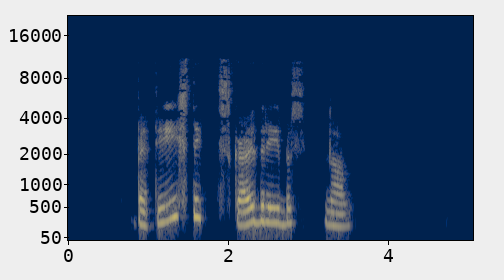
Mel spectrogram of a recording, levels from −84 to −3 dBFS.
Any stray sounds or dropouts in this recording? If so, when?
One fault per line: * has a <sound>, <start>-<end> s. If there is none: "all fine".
all fine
